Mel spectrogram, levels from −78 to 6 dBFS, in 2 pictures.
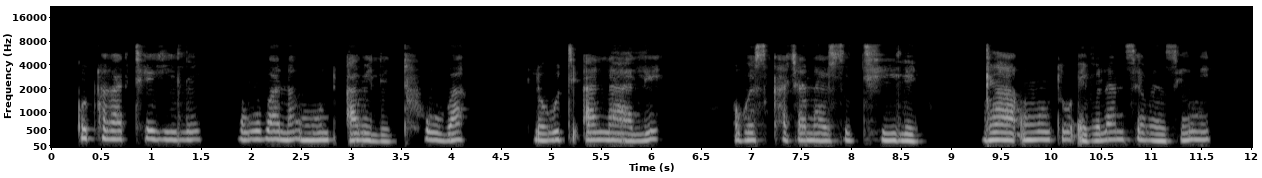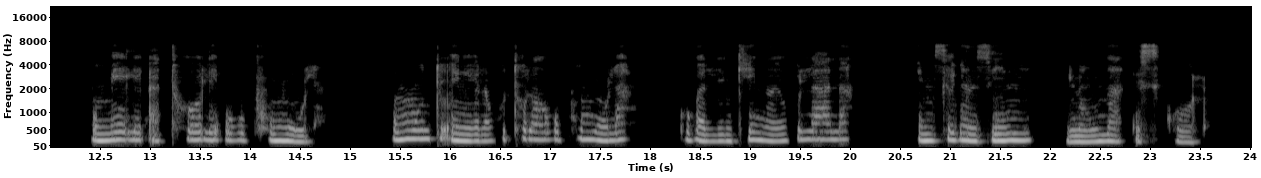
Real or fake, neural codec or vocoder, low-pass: fake; codec, 16 kHz, 4 kbps, FreqCodec, larger model; 7.2 kHz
